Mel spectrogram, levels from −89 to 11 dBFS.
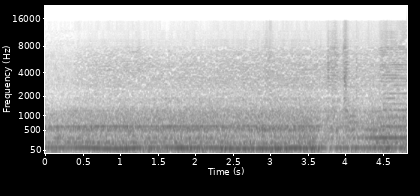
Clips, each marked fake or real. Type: real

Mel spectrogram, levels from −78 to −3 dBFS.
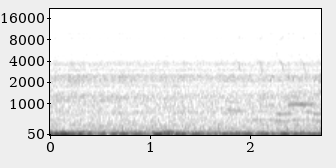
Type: real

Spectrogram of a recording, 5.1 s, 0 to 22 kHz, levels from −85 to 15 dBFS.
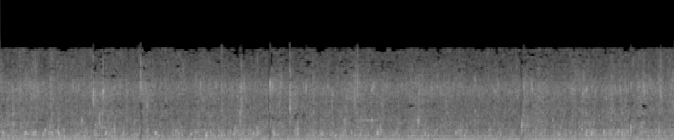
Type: real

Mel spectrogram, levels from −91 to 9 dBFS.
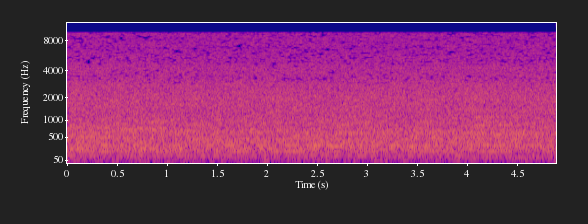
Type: real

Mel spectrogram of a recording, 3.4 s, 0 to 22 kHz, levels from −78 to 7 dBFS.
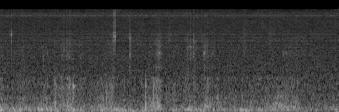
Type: fake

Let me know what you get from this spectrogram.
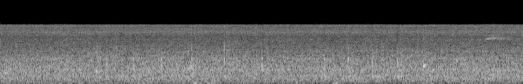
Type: fake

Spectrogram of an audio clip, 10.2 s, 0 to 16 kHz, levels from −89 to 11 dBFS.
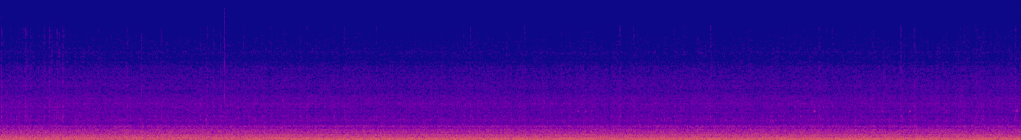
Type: real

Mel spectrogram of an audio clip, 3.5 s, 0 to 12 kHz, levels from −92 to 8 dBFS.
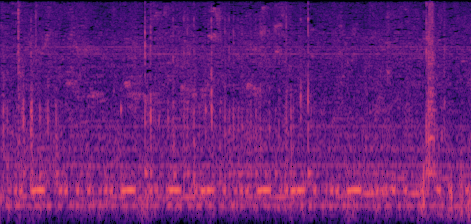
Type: real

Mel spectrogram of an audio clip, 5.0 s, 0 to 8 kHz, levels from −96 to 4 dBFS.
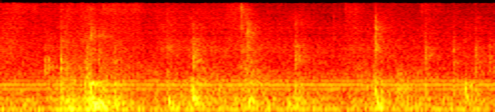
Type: fake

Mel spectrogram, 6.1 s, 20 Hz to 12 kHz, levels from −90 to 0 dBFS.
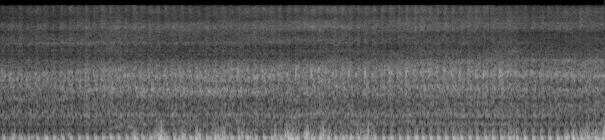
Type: fake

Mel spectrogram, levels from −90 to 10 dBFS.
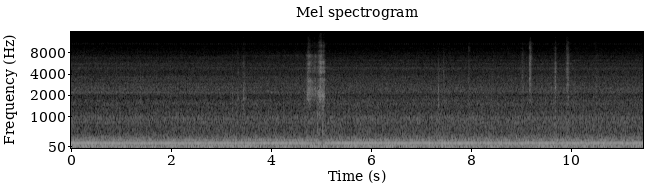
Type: real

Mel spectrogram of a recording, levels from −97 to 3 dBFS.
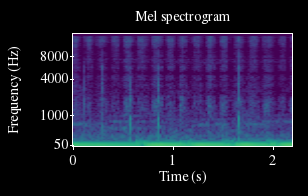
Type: real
